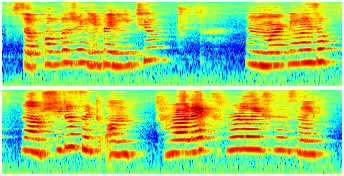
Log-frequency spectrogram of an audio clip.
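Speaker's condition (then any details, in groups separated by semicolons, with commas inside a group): Cerebral palsy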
